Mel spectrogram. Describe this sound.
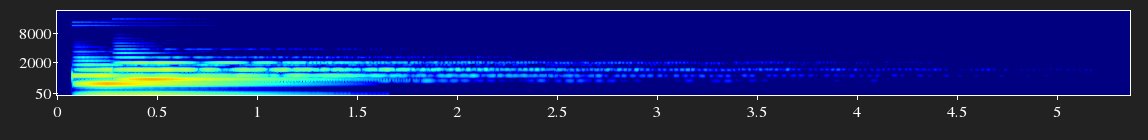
Computer Chimes - Logged In
Please enjoy in your own projects! Made in Reason 8.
